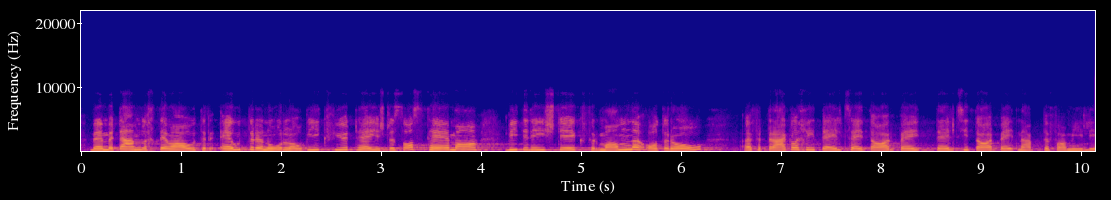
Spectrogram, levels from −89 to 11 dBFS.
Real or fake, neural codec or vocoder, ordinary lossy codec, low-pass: fake; codec, 16 kHz, 16 kbps, FreqCodec, larger model; Opus, 16 kbps; 7.2 kHz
